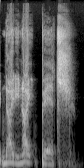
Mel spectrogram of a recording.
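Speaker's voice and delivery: acted sinister villain voice. Showing the other speaker a line he has, doing a Freddy impression. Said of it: "Are you trying to do like a Freddy?".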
